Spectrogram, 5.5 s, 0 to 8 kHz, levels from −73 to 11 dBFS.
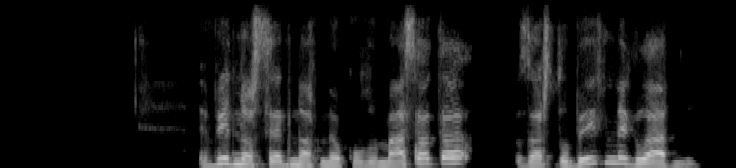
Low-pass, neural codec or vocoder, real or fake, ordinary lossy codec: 7.2 kHz; codec, 16 kHz, 4 kbps, X-Codec, HuBERT features, trained on balanced general audio; fake; Opus, 16 kbps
